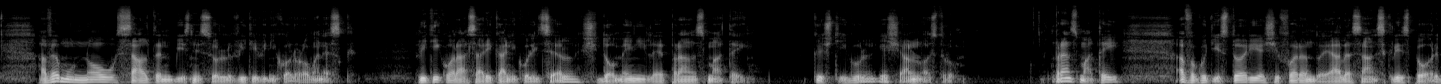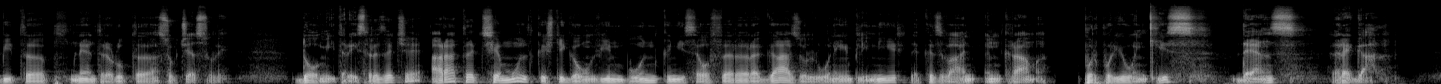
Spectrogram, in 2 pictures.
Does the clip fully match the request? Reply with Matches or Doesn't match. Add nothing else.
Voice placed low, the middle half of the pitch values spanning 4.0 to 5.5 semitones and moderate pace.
Matches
